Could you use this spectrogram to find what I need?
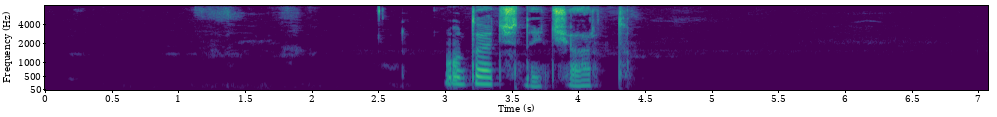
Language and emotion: Russian, sad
